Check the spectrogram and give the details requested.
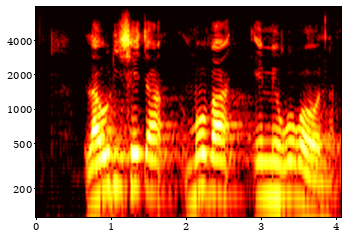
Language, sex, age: Northern Sotho, male, 26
